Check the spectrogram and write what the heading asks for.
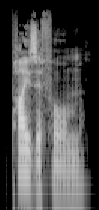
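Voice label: "pisiform", British English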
